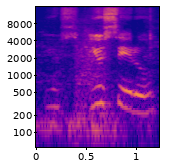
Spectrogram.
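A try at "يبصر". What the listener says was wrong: Well, you said yus, which means you started with this guy. Yub siru.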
